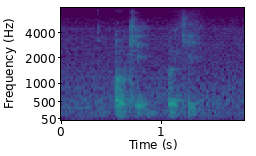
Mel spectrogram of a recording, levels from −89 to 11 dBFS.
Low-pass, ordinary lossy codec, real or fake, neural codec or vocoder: none; none; real; none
